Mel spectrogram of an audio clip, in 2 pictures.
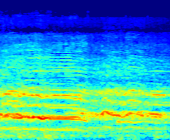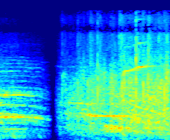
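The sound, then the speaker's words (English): Football fans, the Amber Army, cheer and sing loudly at kick-off, a sustained roar of crowd voices that dips briefly near the end before surging again. “So off we go, ready to kick off. The Amber Army in proper loud voices here.”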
